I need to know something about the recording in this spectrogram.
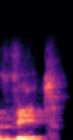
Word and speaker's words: Vite: And then Vite, which is pronounced Vite because it's like the French word for fast, not Vite.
